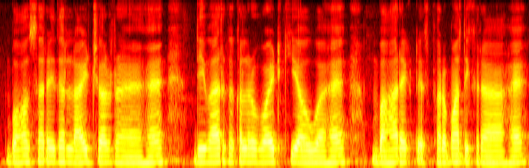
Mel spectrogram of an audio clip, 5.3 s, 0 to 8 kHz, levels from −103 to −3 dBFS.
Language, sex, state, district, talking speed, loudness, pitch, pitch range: Hindi, male, Jharkhand, Garhwa, 225 wpm, -19 LUFS, 120 Hz, 115-125 Hz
